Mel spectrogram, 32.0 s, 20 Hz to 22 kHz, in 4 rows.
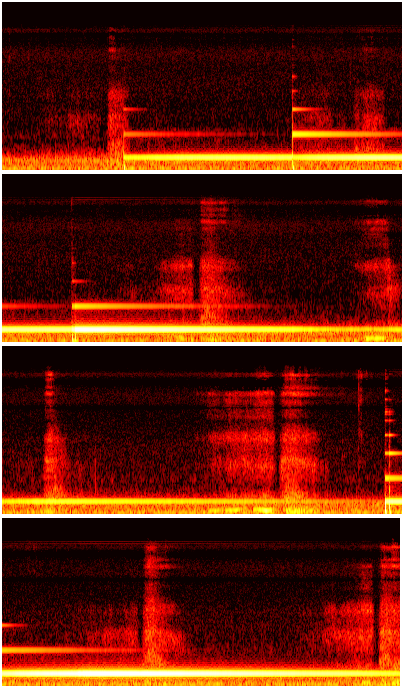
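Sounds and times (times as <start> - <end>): dog snoring softly: 7.0 - 7.9, 11.1 - 12.8, 15.1 - 17.7, 19.9 - 22.6, 26.8 - 27.7, 30.4 - 31.9.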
